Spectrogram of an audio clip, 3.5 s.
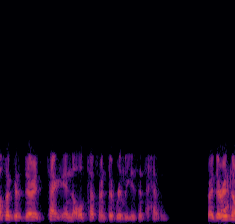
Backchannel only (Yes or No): No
